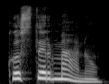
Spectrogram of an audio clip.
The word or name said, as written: Costermano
